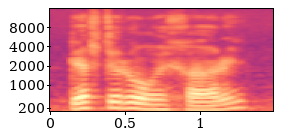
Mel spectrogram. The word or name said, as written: Defteroehary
